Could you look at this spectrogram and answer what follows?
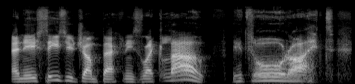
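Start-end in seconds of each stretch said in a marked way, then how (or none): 1.6-3.3 put-on slow, swooping Scottish accent slipping into Australian. Voicing a man reassuring someone who jumped back: attempted Scottish accent. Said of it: "I hate doing accents".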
